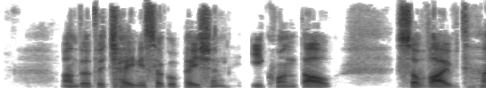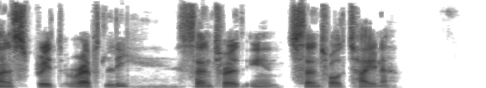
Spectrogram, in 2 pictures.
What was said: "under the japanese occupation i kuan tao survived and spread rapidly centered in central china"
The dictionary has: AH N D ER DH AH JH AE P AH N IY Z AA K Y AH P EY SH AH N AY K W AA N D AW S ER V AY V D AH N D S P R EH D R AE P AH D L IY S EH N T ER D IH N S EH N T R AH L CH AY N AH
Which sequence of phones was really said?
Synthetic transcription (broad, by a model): AH N D ER DH AH CH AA AH N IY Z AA K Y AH P EY SH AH N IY K W AA N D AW S ER V AY V D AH N S P R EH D R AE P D L IY S EH N T ER D IH N S EH N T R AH L CH AY N AH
